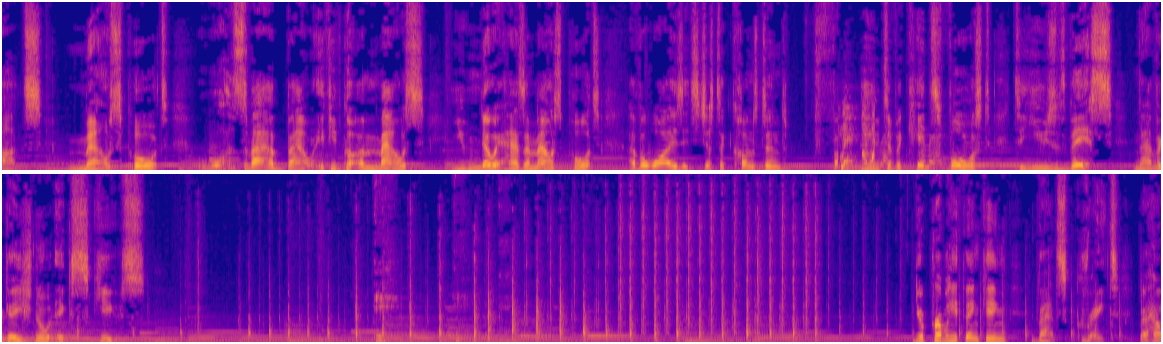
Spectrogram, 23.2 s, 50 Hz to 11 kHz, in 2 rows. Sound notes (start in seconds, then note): 15.2 slow mouse grunting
